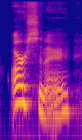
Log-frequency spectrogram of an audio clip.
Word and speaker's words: Arsene: Next, Arsene. It is spelled Arsene. It's not Arsene, it's Arsene. Arsene is not the correct pronunciation, but I just prefer Arsene for whatever reason.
